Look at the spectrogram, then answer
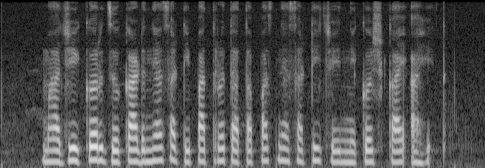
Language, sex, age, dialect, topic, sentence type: Marathi, female, 31-35, Standard Marathi, banking, question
